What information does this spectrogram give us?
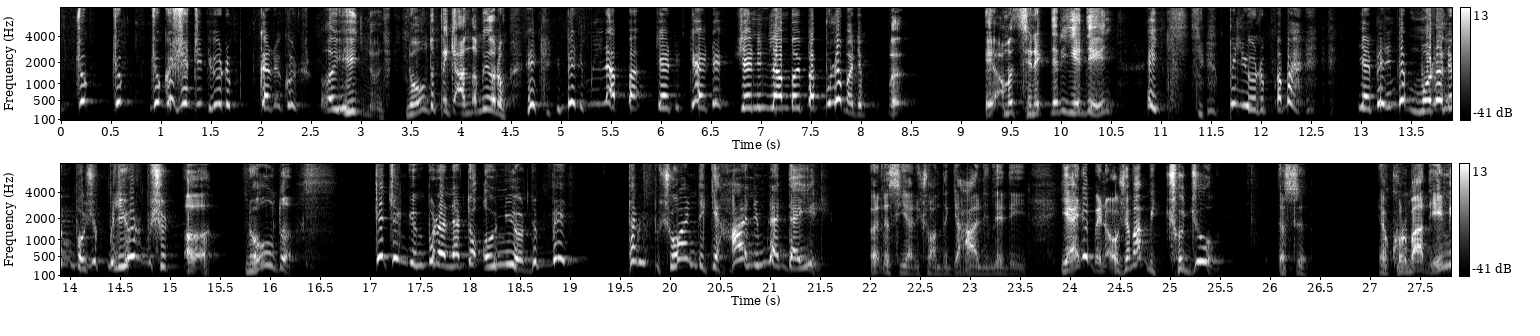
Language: Turkish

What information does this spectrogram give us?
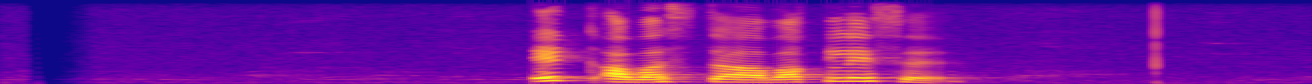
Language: Sinhala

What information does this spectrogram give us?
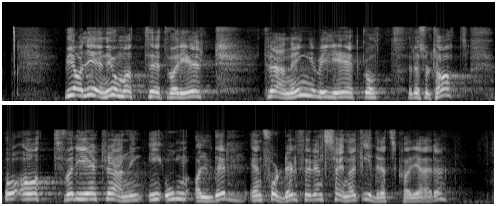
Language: Norwegian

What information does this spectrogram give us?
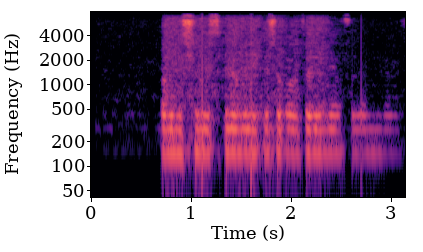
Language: Bangla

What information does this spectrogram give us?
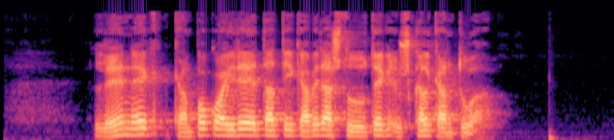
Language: Basque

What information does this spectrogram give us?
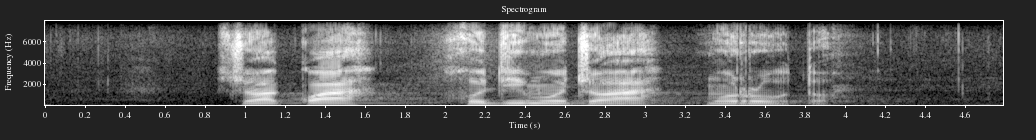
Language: Tswana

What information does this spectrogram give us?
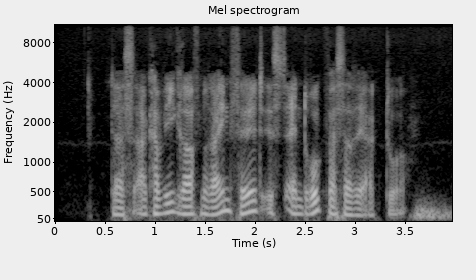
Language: German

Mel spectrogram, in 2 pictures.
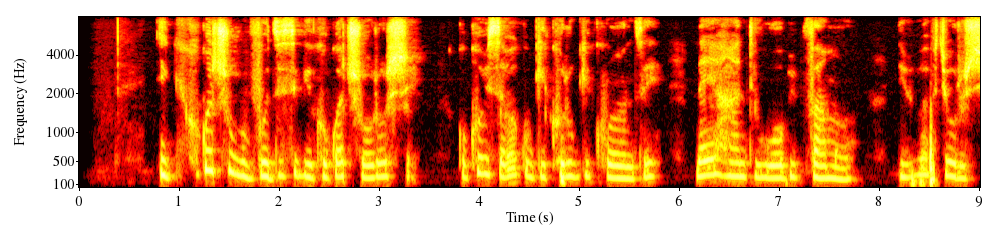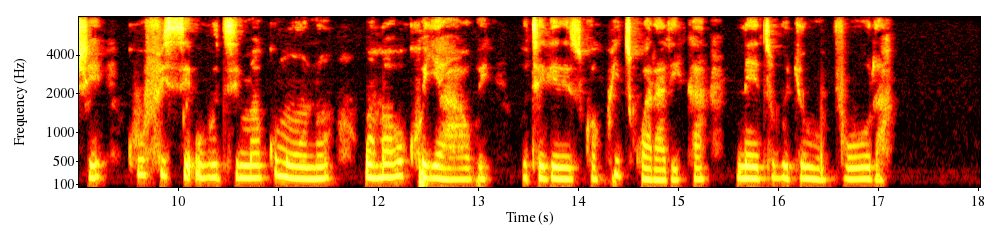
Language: Rundi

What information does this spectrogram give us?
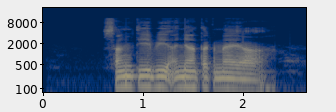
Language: Khetrani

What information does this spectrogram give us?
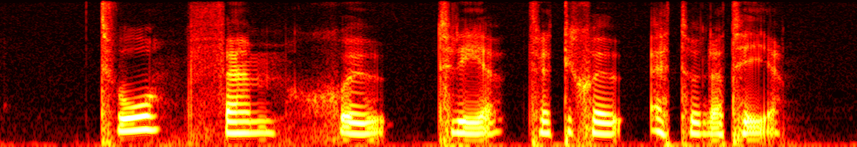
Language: Swedish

